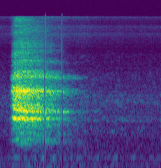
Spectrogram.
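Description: A woman's loud, breathy sighing exhale. It starts sharply and trails away over about a second.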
